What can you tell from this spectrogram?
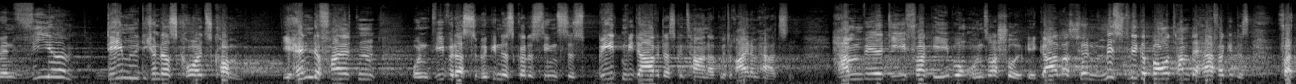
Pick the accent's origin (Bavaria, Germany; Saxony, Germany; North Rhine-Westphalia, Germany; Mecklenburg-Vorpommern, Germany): North Rhine-Westphalia, Germany; mit 20.000 Leuten bei uns in Wittgenstein, da war ich ein kleiner Pimpf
